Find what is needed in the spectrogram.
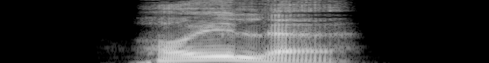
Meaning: inflection of heulen: 1. first-person singular present 2. singular imperative 3. first/third-person singular subjunctive I
- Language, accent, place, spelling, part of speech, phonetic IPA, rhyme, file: German, Germany, Berlin, heule, verb, [ˈhɔɪ̯lə], -ɔɪ̯lə, De-heule.ogg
